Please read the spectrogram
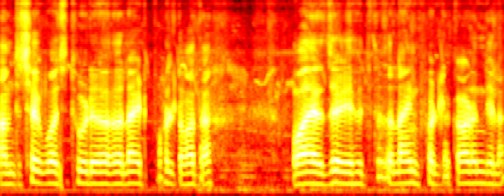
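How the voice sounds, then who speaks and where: The recording is very clean, with a silent background. A man talks at a fairly high pitch with fairly even intonation. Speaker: farmer vlogger. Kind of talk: casual vlog.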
